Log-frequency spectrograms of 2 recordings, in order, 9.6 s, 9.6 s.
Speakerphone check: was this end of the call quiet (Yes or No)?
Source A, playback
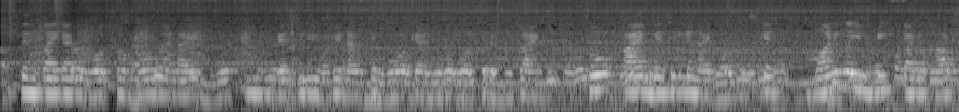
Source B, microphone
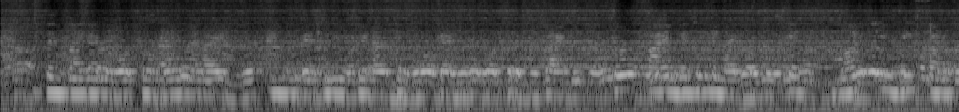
Yes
